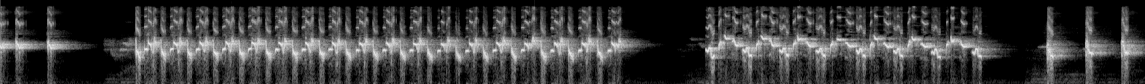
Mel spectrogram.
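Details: Yellow-vented bulbul delivering its long trilling fighting song, used as a lure for other bulbuls: two extended runs of fast, buzzy chattering notes, each lasting several seconds, framed by brief separate notes.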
